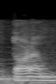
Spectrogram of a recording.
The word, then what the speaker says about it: Durham: un grupo en la Universidad de Durham, o Durham, como pronuncian los ingleses, que se dedicaba a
